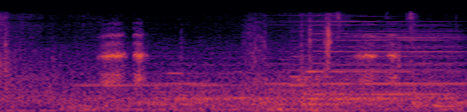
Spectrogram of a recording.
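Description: Frog croaks, two short high chirps about half a second in and two more near the end, over a faint steady background rumble.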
